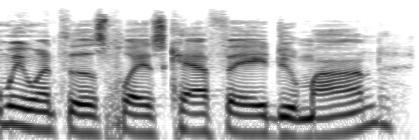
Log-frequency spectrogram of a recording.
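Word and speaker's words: Café du Monde: went to this place Cafe Du Monde is how you say it it's a famous place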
